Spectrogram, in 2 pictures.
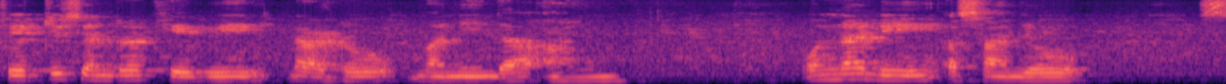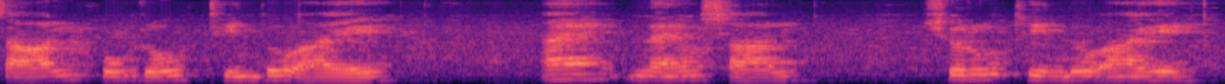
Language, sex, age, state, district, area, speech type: Sindhi, female, 60+, Madhya Pradesh, Katni, urban, spontaneous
